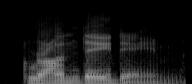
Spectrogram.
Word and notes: grande dame: American English

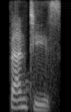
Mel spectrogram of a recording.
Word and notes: panties: Indian

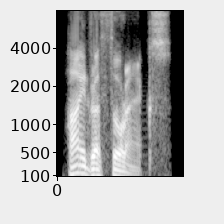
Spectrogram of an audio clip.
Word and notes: hydrothorax: British English

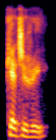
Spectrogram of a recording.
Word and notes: kedgeree: Indian

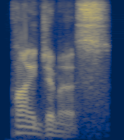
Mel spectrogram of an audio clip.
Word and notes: pyjamas: British English

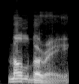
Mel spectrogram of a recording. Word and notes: mulberry: British English

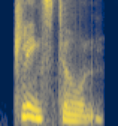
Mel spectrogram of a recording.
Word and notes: Clingstone: Indian

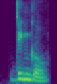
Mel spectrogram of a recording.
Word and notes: dingo: Indian

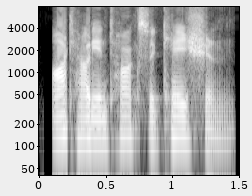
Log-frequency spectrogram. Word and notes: autointoxication: American English

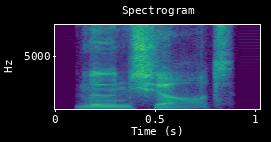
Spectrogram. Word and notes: moonshot: British English

